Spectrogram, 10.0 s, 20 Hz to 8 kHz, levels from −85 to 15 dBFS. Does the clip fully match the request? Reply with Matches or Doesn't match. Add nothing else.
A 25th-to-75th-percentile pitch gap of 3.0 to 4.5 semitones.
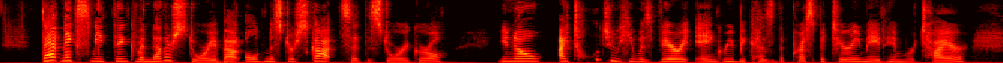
Doesn't match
